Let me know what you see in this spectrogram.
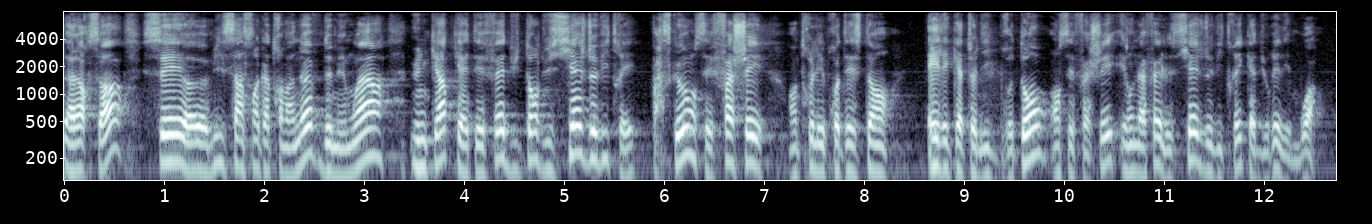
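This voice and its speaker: Speaking at a moderate pace, a man with a fairly high voice uses lively intonation and big swings in loudness. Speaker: lecturer, retired schoolteacher. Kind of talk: public lecture. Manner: animated.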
